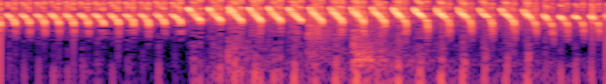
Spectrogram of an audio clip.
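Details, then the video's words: Excited male canary singing, used to prepare birds for breeding: fast, dense trilled tours of sharp high notes repeated several times a second, shifting to a slightly higher, buzzier trill after the first second. "اقوى بتبتات لتهييج الكناري على التغريد و تجهيز الطيور للتزاوج - صوت دكر الكناري الهائج"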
